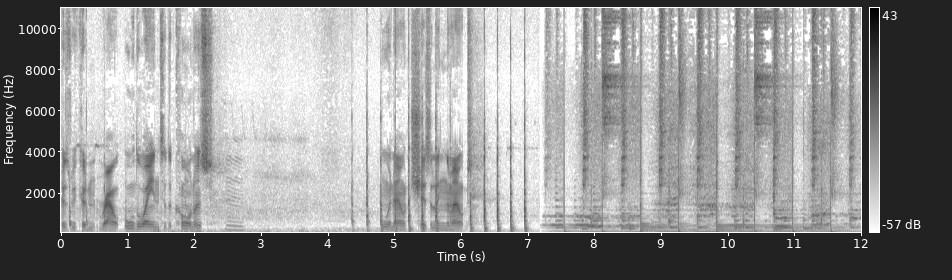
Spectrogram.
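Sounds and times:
hammer striking chisel: 4.3s - 7.1s
background music with beat: 7.2s - 12.0s.

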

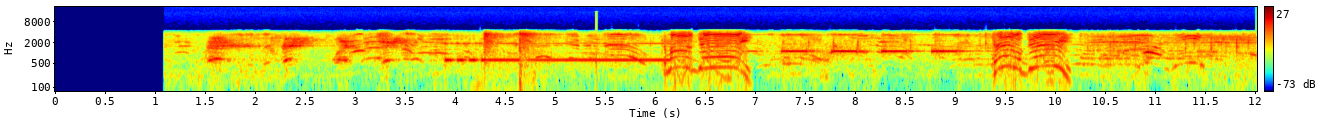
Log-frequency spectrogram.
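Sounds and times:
people calling out: 1.2s - 12.0s.

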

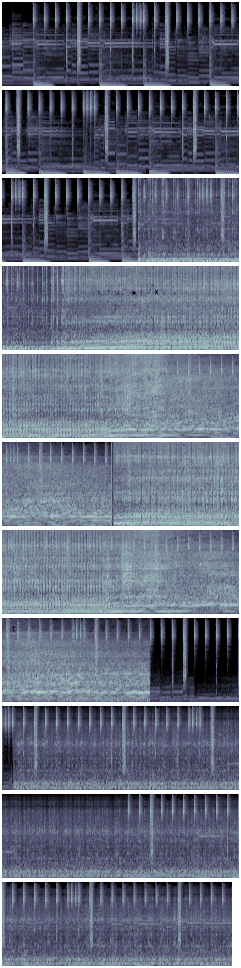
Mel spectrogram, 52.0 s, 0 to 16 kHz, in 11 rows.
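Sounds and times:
race car engine at full throttle: 12.2s - 36.2s, 38.1s - 52.0s.

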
